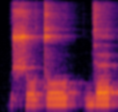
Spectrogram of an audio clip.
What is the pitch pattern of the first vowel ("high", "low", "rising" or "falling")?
low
